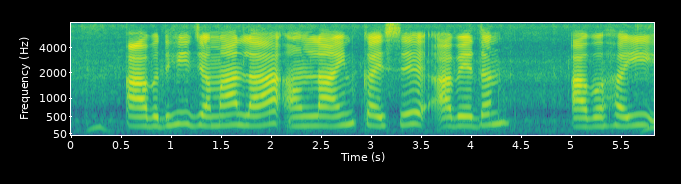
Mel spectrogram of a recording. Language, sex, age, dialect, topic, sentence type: Magahi, female, 18-24, Central/Standard, agriculture, statement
